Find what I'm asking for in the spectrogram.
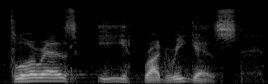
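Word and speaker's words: Flores y Rodriguez: So what do you, how do you say that again? – E. – Flores E. Rodriguez.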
